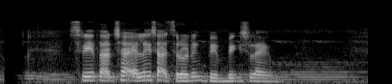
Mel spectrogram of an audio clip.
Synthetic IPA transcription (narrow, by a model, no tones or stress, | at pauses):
sɾit̪ansaʔelɪŋsa̰ʔd̥ʒ̥ɾo̤nɪŋb̥e̤mbɪŋslɛm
